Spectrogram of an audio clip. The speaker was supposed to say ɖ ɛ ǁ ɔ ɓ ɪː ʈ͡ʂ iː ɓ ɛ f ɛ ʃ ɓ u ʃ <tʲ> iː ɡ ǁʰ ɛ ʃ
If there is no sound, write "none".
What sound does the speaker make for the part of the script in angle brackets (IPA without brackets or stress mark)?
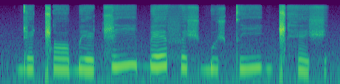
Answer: t̪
